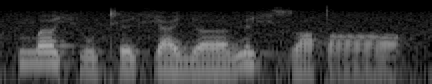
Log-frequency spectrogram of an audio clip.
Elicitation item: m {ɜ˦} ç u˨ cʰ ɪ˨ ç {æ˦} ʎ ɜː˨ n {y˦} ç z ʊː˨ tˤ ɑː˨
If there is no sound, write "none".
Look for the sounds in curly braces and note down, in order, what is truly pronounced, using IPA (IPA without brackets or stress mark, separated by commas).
ɜ˦, æ˨, ɪ˦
